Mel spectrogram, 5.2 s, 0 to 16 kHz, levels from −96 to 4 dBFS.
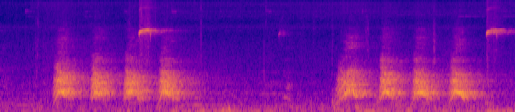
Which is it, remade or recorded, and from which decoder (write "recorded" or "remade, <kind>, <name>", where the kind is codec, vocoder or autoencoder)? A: recorded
